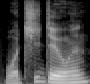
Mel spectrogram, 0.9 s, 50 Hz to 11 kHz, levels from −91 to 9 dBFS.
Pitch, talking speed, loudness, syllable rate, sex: 140 Hz, 200 wpm, -16 LUFS, 3.7 syllables/s, male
